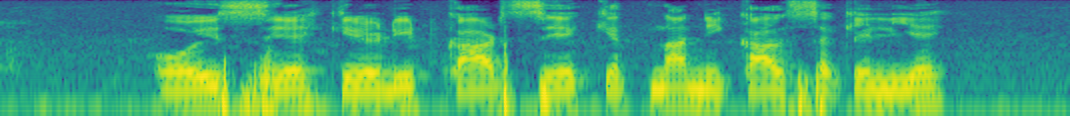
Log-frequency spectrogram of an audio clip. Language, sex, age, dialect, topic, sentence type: Maithili, male, 31-35, Bajjika, banking, question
